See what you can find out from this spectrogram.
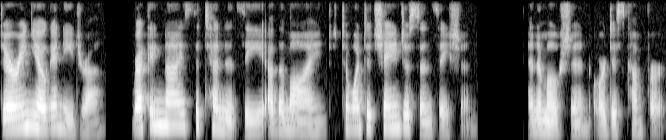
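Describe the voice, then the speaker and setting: Low-voiced woman guiding meditation, muffled sound. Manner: calm, measured, soothing delivery. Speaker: yoga nidra meditation guide. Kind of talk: guided meditation, slow spoken relaxation instruction.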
